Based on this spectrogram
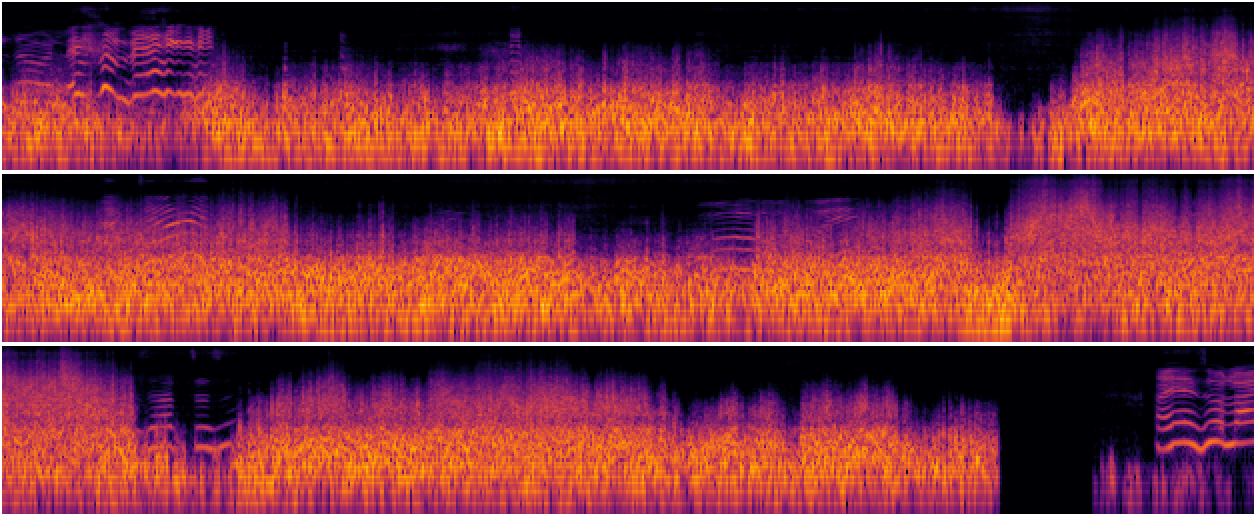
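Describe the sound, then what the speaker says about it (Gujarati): Strong wind gusting across an open okra field during pesticide spraying, loud buffeting roar on the microphone almost throughout, with bleating animals and voices mixed in. "પવન તો જો કેટલો ઉડે ને"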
